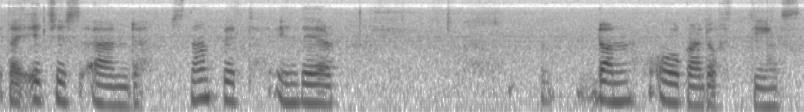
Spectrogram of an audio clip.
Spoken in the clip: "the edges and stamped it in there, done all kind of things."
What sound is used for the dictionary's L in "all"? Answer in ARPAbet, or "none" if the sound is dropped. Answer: L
